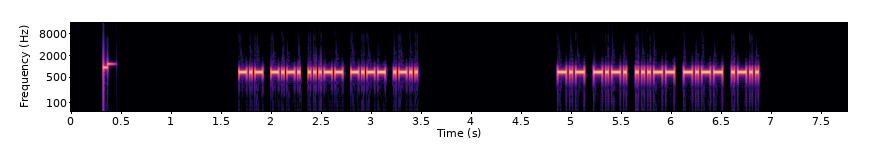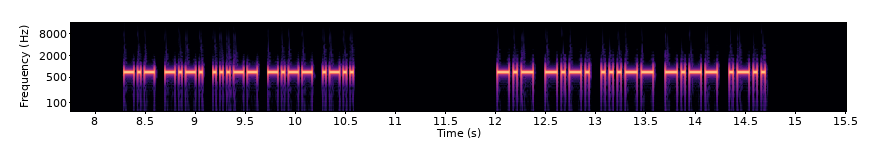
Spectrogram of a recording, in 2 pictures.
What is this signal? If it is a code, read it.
Morse code, heard as a keyed tone, about 38 wpm, 700 Hz. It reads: KC3YL KC3YL KC3YL KC3YL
